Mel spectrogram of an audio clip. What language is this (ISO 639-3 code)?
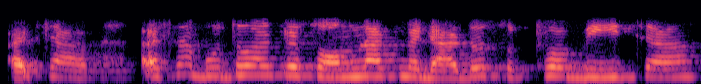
snd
